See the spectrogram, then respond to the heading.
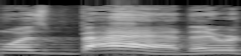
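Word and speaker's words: bad (בד): The Hebrew word for alone is bad. That is how it's pronounced. That is how it is written, is the word bad.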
